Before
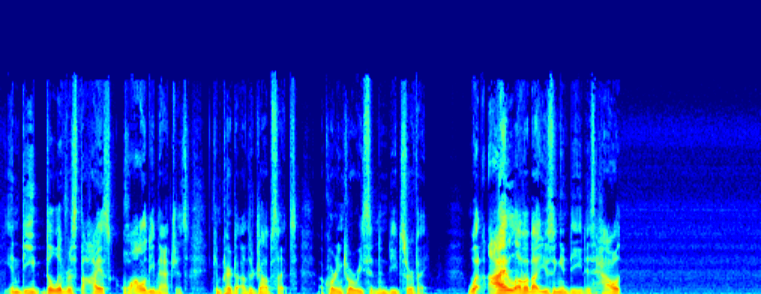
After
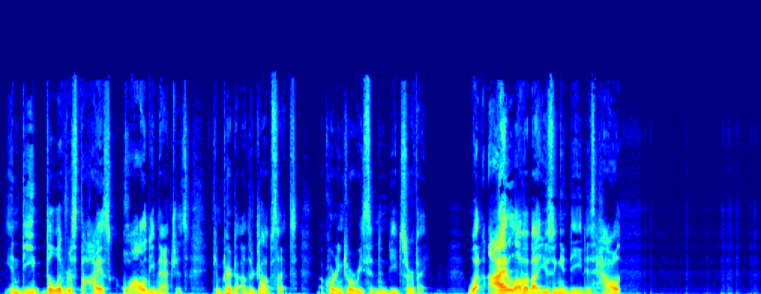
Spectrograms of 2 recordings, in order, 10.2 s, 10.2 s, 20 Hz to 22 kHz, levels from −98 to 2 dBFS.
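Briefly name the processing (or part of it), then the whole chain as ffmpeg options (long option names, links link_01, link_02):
low shelf boost with a cut just above: -af "lowshelf=frequency=65:gain=8,equalizer=frequency=210:width_type=o:width=0.77:gain=-2.5,agate=range=-12dB:threshold=-54dB:ratio=16:detection=peak,volume=-3.5dB"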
